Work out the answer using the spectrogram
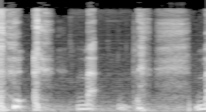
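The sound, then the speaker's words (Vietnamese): An old woman coughs violently: several harsh, raspy bursts in an uneven rhythm, separated by short gaps of quiet. “bà ho sặc sụa, phun ra một ngụm máu rồi ngất lịm”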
